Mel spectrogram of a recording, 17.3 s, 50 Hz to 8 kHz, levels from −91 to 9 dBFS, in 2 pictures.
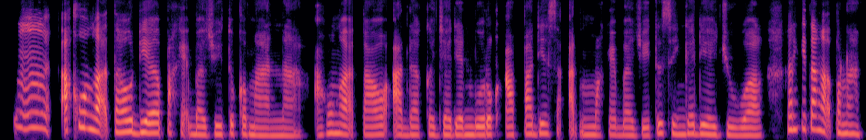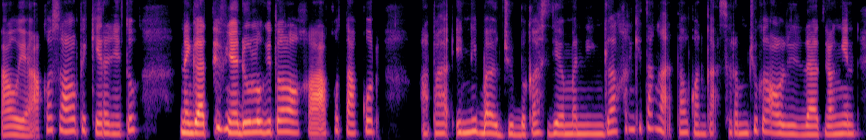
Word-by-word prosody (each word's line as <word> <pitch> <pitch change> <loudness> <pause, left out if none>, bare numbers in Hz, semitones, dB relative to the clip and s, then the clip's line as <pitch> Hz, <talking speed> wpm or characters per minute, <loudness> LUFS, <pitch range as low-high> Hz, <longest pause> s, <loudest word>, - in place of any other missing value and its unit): mhm. 315 -1 0 0.2
Aku 320 +7 +4
nggak 250 -6 +4
tau 230 +1 +3
dia 210 0 +4
pakai 185 - -7
baju 170 -1 -3
itu 185 - -5
ke 180 - -2
mana, 155 -2 -4
aku 205 +1 -4
nggak 185 -3 0
tau 170 +1 0
ada 170 0 -1
kejadian 170 0 -2
buruk 170 0 -1
apa 180 +2 0
dia 200 +1 -3
saat - - -3
memakai 170 -2 -6
baju 160 -1 -6
itu 160 +6 -4
sehingga 190 -2 -2
dia 185 -1 0
jual. 160 -1 -2 0.2
Kan 280 +1 -1
kita 290 -1 +2
nggak 245 -4 +1
pernah 200 -3 -2
tau, 170 -1 +1
ya. 155 - 0
Aku 265 - -4
selalu 250 -2 +1
pikirin 205 -4 -1
itu 200 +8 -3 0.5
negatifnya 210 +4 +7
dulu 220 +2 +6
gitu 235 +1 +2
loh, 220 -2 +3
Kak. - - +3
Aku 255 - -7
takut, 225 +1 -2 0.4
apa 200 0 -3
ini 215 +3 +3
baju 195 -5 +1
bekas 200 +4 -3
dia 195 0 +2
meninggal, 190 +4 -1
kan 280 -1 -8
kita 305 0 -6
nggak 255 -5 -4
tau 220 - -3
kan, 200 -3 -5
Kak. 195 +1 -7
Serem 205 -2 -4
juga 250 +2 -5
kalau 200 - +2
di 185 - -1
didatangin. 185 +2 +1
200 Hz, 205 wpm, -23 LUFS, 175-225 Hz, 0.5 s, negatifnya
